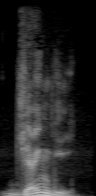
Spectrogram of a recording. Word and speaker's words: Jengi: It's easy, man. It's it's Swedish uh, for gang, so it translates to gang is Jengi.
